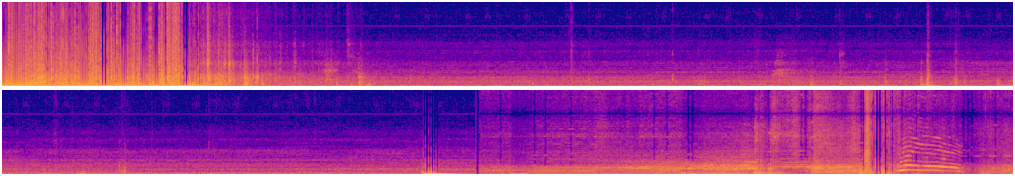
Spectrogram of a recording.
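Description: A car crashing off the road and rolling through tall grass and bushes: a loud rushing, scraping noise for about two seconds, then a much quieter stretch broken by two sharp knocks.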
